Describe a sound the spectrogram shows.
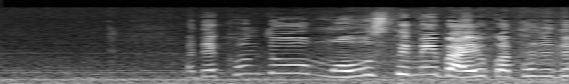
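A young woman speaks into a microphone.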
